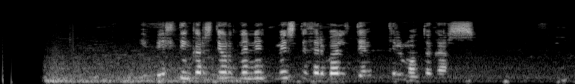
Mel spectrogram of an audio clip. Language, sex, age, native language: Icelandic, female, 40-49, Icelandic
